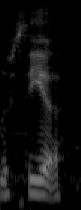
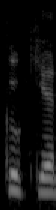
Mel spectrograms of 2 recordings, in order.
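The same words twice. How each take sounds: First: The c is said as a soft S sound. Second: The c is said as a hard K sound. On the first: The speaker calls it wrong. "not Lucia" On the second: The speaker calls it right. "Because it's based off the Latin pronunciation, where the C's are basically K's"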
